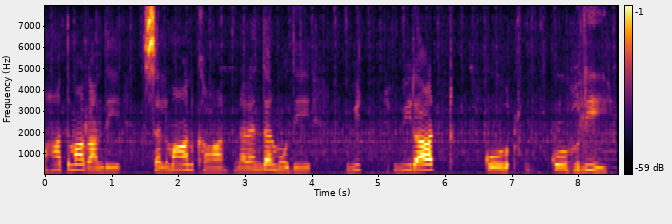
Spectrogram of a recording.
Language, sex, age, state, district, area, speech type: Urdu, female, 45-60, Bihar, Darbhanga, rural, spontaneous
